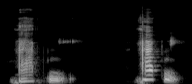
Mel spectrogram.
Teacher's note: the second syllable is ni. The long E like green beans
